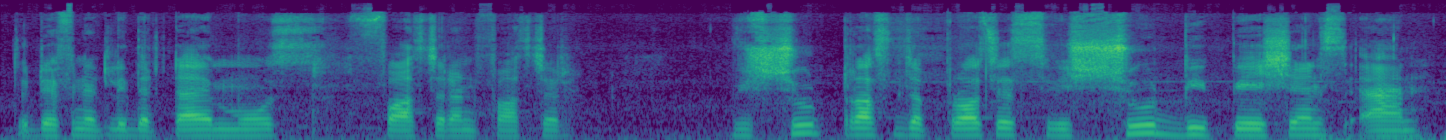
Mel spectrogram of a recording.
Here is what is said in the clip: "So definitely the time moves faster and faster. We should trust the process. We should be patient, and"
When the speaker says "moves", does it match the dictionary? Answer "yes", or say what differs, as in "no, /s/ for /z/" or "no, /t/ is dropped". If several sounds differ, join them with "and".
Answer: no, /v/ is dropped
